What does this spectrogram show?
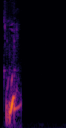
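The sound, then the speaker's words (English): A single water droplet plops once, short, with a quick rising pitch before cutting to silence. “This is the sound of regular water droplets.”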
